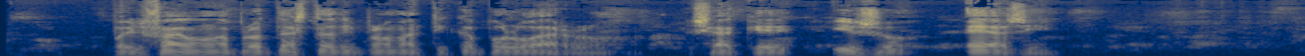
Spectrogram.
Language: Galician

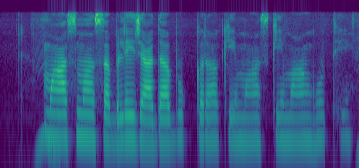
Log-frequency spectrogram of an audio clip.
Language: Chhattisgarhi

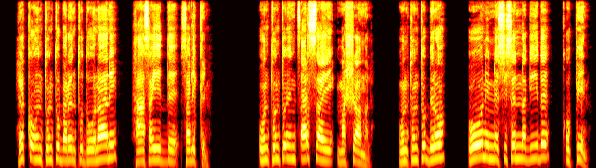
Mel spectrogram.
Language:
Dawro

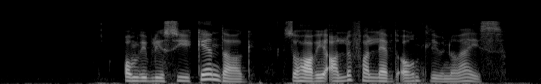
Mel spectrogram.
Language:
Norwegian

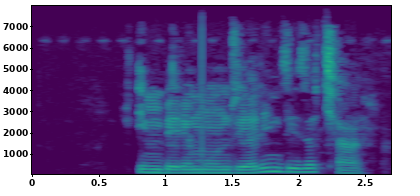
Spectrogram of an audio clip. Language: Kinyarwanda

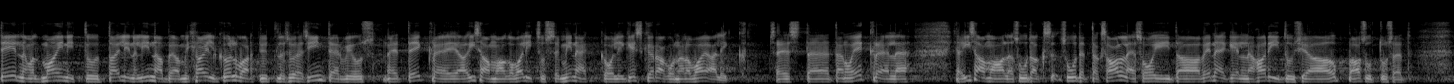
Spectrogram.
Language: Estonian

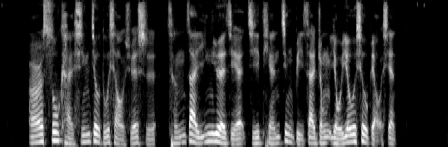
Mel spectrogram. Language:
Chinese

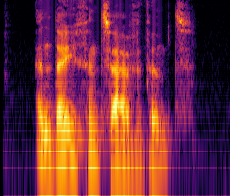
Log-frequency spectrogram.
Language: Kabyle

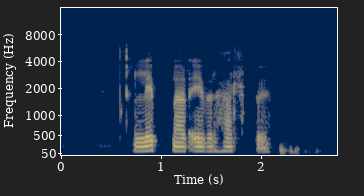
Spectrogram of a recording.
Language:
Icelandic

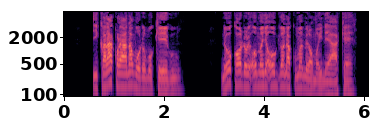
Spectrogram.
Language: Kikuyu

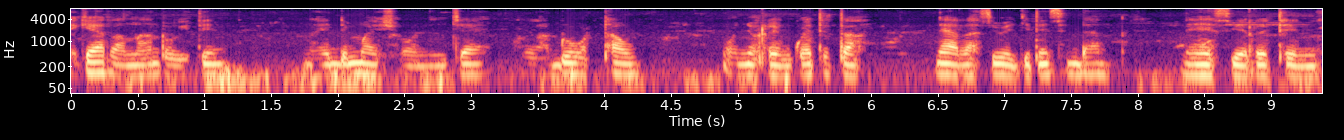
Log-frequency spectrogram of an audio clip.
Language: Masai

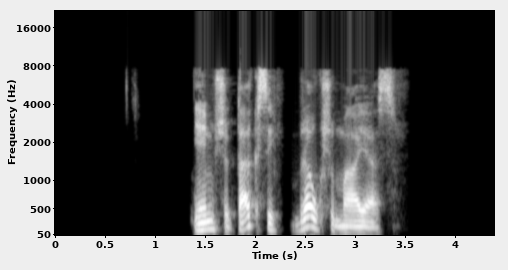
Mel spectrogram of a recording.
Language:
Latvian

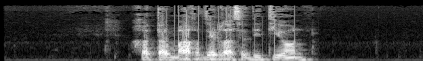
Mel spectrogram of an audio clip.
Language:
Ormuri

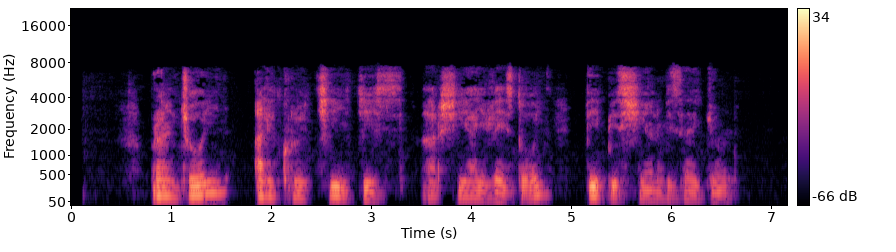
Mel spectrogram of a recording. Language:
Esperanto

